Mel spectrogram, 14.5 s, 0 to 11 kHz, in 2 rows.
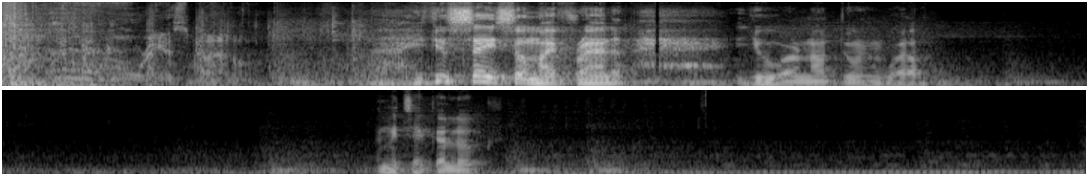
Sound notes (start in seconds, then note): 4.2 sigh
